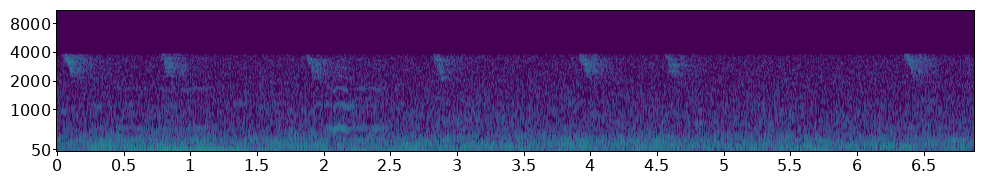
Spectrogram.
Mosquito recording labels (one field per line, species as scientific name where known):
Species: Anopheles gambiae s.s.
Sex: female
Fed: unfed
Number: one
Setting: insect culture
